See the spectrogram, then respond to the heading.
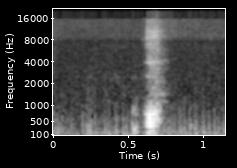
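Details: Pet dog snoring loudly while asleep indoors in the evening; snoring.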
